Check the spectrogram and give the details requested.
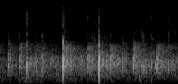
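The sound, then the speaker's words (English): An audience gives Jesus a praise clap, a dense patter of many hands with a few sharper, louder claps popping out above the steady crowd applause. “Come on, give Jesus a praise clap, if you will.”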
